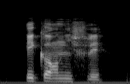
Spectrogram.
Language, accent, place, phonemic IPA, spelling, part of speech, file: French, France, Lyon, /e.kɔʁ.ni.fle/, écornifler, verb, LL-Q150 (fra)-écornifler.wav
- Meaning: 1. to cadge 2. to importune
